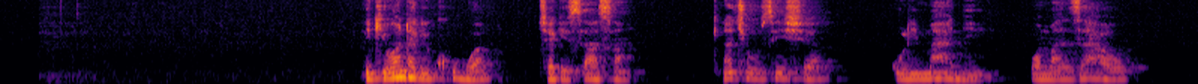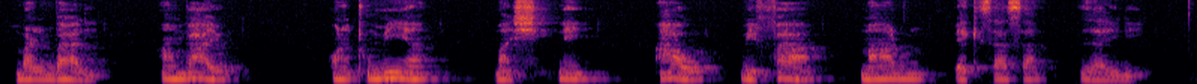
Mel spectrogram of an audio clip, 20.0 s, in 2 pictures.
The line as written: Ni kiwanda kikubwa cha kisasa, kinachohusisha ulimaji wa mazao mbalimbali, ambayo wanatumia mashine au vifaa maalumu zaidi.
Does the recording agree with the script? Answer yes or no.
no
